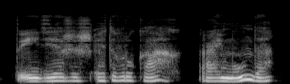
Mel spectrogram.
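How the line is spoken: Whisper. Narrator (Russian): прошептал Тио Хорже

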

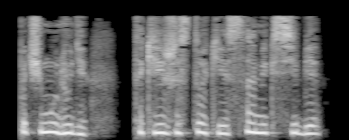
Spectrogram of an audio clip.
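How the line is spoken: Whimpering. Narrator (Russian): хныкала она

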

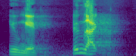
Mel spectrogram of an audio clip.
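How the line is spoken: Loud commanding shout. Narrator (Vietnamese): Ông thầy thâm dông miệng quát lớn ra lệnh

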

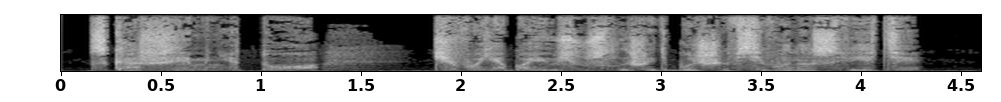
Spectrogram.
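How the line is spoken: Tearful whisper. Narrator (Russian): прошептала Лариса, не вытирая выступившие на глазах слезы

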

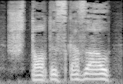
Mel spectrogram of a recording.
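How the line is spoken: Barked. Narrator (Russian): рявкнул

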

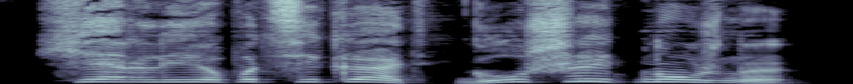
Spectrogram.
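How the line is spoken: Shouting. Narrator (Russian): крикнул Ларс

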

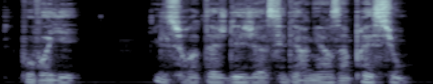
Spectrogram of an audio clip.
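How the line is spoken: Spoken quietly. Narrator (French): lui dit tout bas

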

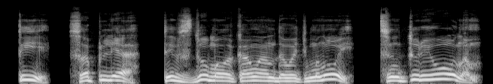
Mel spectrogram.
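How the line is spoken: Roar from behind. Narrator (Russian): взревел за спиной итальянец

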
